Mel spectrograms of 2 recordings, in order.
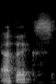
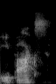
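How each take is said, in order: First: The word is said the American way. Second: The word is said the British way.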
